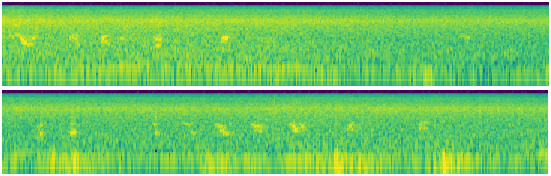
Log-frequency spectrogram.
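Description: Backyard hens clucking softly in short bursts: a cluster near the start and more from about four seconds in. A steady hiss runs behind, with a few dull thumps in the second half.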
